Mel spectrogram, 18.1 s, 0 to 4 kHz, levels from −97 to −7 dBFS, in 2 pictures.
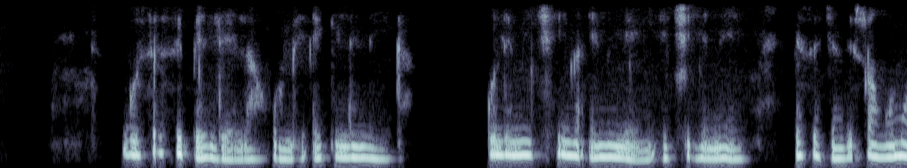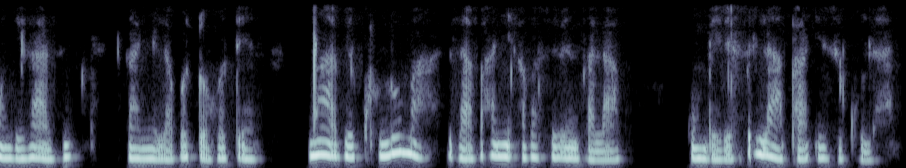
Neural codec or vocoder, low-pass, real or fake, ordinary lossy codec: none; 3.6 kHz; real; AAC, 32 kbps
